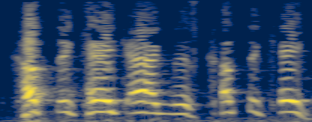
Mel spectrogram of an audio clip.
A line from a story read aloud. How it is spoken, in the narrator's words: Everyone cheered and yelled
